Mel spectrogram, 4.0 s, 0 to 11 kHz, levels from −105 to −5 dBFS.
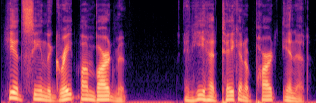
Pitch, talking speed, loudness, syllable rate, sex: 110 Hz, 210 wpm, -19 LUFS, 5.5 syllables/s, male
